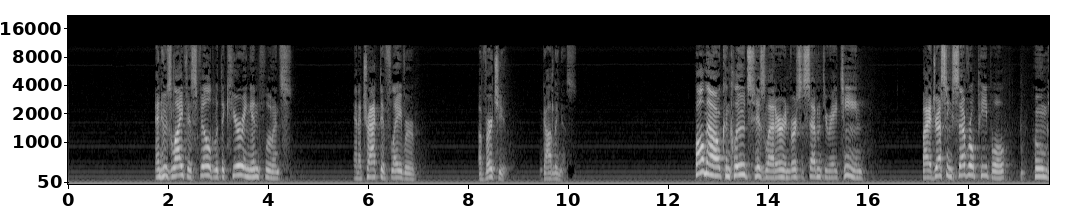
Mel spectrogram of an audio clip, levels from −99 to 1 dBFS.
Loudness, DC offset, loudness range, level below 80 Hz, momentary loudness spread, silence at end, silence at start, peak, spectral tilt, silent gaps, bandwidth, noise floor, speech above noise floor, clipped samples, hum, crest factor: -28 LUFS; 0.5%; 12 LU; -62 dBFS; 13 LU; 0 s; 1.75 s; -8 dBFS; -4 dB/octave; none; 11 kHz; -64 dBFS; 36 dB; under 0.1%; none; 22 dB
